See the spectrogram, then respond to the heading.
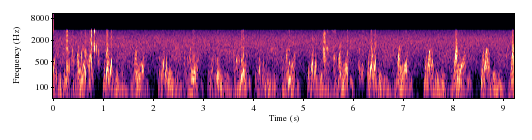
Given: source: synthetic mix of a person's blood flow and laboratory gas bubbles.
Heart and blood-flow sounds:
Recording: Doppler ultrasound of blood flow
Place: precordium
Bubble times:
0.01-0.10 s: bubbles
0.18-0.42 s: bubbles
0.53-0.93 s: bubbles
5.38-5.53 s: bubbles
5.57-5.65 s: bubbles
6.08-6.22 s: bubbles
From the record:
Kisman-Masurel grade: 223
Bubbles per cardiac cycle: several, 3 to 8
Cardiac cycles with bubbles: 10 to 50%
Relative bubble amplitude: loud (0.450 to 0.775)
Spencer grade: 2 (many but less than half of the cardiac periods contain bubble signals, singularly or in groups)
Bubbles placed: only in the low amplitude regions of the cardiac cycle

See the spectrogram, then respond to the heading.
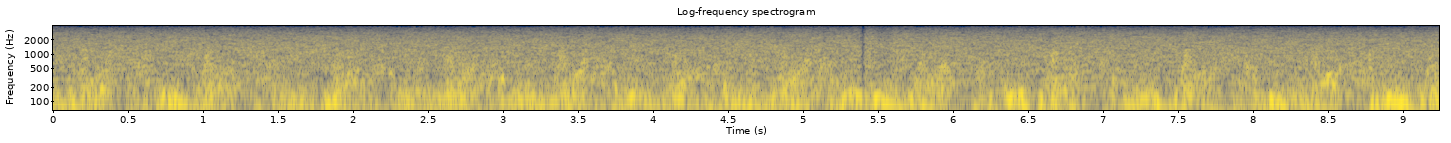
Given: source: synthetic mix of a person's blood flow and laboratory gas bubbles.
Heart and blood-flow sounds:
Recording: Doppler ultrasound of blood flow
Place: precordium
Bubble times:
9.20-9.25 s: bubbles
From the record:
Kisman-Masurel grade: 123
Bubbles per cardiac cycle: 1 to 2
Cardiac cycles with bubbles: 10 to 50%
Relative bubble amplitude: loud (0.450 to 0.775)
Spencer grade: 2 (many but less than half of the cardiac periods contain bubble signals, singularly or in groups)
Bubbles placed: anywhere in the cardiac cycle

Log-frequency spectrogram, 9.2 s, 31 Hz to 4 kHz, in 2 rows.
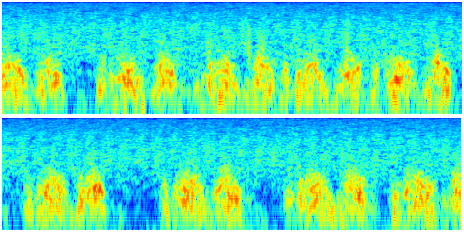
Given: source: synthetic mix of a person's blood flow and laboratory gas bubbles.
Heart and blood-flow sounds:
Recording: Doppler ultrasound of blood flow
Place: precordium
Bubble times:
0.97-1.16 s: bubbles
From the record:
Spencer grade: 2 (many but less than half of the cardiac periods contain bubble signals, singularly or in groups)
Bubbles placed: anywhere in the cardiac cycle

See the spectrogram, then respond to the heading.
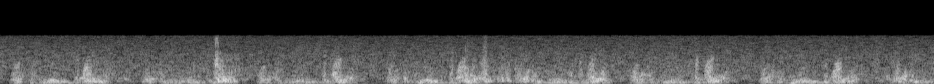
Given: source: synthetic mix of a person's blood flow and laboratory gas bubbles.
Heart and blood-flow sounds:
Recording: Doppler ultrasound of blood flow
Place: precordium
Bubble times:
2.12-2.39 s: bubbles
4.62-5.34 s: bubbles
From the record:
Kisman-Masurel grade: 123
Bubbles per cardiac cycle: 1 to 2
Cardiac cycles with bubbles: 10 to 50%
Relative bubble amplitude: loud (0.450 to 0.775)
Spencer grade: 2 (many but less than half of the cardiac periods contain bubble signals, singularly or in groups)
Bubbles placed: anywhere in the cardiac cycle

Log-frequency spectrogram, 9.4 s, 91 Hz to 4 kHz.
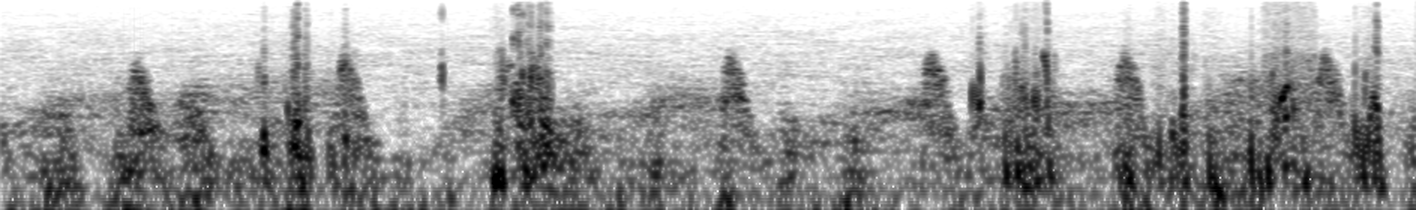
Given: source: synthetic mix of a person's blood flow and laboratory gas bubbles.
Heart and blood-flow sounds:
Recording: Doppler ultrasound of blood flow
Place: subclavian vein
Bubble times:
1.69-1.82 s: bubbles
1.88-2.11 s: bubbles
2.17-2.40 s: bubbles
2.92-2.98 s: bubbles
3.25-3.71 s: bubbles
6.45-6.58 s: bubbles
6.67-7.08 s: bubbles
7.41-7.60 s: bubbles
7.66-7.98 s: bubbles
8.01-8.15 s: bubbles
8.30-8.78 s: bubbles
8.99-9.26 s: bubbles
From the record:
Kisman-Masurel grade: 222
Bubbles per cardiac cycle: several, 3 to 8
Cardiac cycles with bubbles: 10 to 50%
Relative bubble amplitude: moderate (0.250 to 0.450)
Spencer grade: 2 (many but less than half of the cardiac periods contain bubble signals, singularly or in groups)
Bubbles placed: anywhere in the cardiac cycle

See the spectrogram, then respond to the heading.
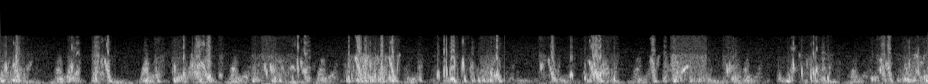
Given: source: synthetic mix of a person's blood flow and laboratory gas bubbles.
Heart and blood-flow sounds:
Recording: Doppler ultrasound of blood flow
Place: precordium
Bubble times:
0.00-0.34 s: bubbles
0.66-0.82 s: bubbles
0.91-1.17 s: bubbles
1.53-1.65 s: bubbles
1.71-2.25 s: bubbles
2.50-3.16 s: bubbles
3.43-4.02 s: bubbles
4.16-4.24 s: bubbles
4.34-5.04 s: bubbles
5.38-5.60 s: bubbles
5.66-5.76 s: bubbles
5.81-6.20 s: bubbles
6.48-7.13 s: bubbles
7.22-7.43 s: bubbles
7.76-8.34 s: bubbles
8.70-9.28 s: bubbles
From the record:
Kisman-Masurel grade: 343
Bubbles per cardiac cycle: rolling drumbeat, 9 or more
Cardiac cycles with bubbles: 100%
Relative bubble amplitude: loud (0.450 to 0.775)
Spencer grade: 3 (all of the cardiac periods contain showers or single bubble signals, but not dominating or overriding the cardiac motion signals)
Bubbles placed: only in the low amplitude regions of the cardiac cycle

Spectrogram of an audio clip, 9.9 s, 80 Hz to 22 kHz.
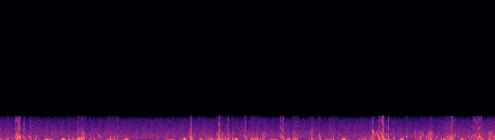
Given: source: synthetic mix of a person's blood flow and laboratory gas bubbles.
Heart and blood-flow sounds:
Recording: Doppler ultrasound of blood flow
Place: precordium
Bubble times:
0.03-0.80 s: bubbles
0.98-1.07 s: bubbles
1.33-1.93 s: bubbles
1.97-2.04 s: bubbles
2.14-2.38 s: bubbles
3.77-3.90 s: bubbles
3.95-4.69 s: bubbles
4.86-5.33 s: bubbles
5.58-5.71 s: bubbles
5.83-5.98 s: bubbles
6.17-6.29 s: bubbles
6.34-6.46 s: bubbles
6.57-6.71 s: bubbles
7.14-7.92 s: bubbles
8.10-8.17 s: bubbles
8.26-9.15 s: bubbles
9.34-9.69 s: bubbles
9.73-9.91 s: bubbles
From the record:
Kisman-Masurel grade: 332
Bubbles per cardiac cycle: rolling drumbeat, 9 or more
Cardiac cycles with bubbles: 50 to 99%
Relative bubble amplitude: moderate (0.250 to 0.450)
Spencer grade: 3 (all of the cardiac periods contain showers or single bubble signals, but not dominating or overriding the cardiac motion signals)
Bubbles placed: only in the low amplitude regions of the cardiac cycle

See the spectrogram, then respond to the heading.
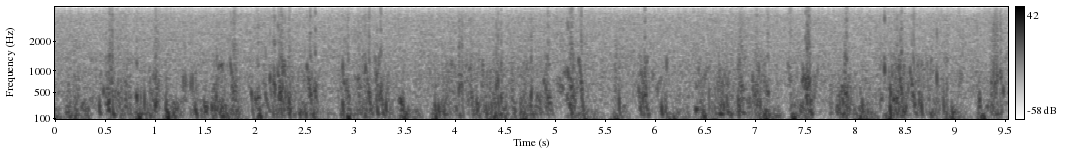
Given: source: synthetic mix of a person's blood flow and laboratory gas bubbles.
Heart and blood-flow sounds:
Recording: Doppler ultrasound of blood flow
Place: precordium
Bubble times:
0.09-0.30 s: bubbles
0.41-1.04 s: bubbles
1.08-1.89 s: bubbles
1.94-2.68 s: bubbles
2.81-3.37 s: bubbles
3.43-3.53 s: bubbles
3.77-4.53 s: bubbles
4.57-5.33 s: bubbles
5.60-5.68 s: bubbles
5.79-6.15 s: bubbles
6.38-7.17 s: bubbles
7.31-7.64 s: bubbles
7.71-8.19 s: bubbles
8.24-9.09 s: bubbles
9.21-9.30 s: bubbles
9.34-9.53 s: bubbles
From the record:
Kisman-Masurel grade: 342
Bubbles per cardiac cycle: rolling drumbeat, 9 or more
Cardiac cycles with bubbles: 100%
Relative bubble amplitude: moderate (0.250 to 0.450)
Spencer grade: 3 (all of the cardiac periods contain showers or single bubble signals, but not dominating or overriding the cardiac motion signals)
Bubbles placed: anywhere in the cardiac cycle

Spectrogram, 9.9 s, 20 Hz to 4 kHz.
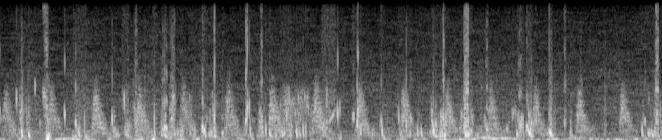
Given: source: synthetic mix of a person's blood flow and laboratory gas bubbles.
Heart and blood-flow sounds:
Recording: Doppler ultrasound of blood flow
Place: subclavian vein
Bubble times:
0.00-0.05 s: bubbles
0.24-0.49 s: bubbles
0.52-0.88 s: bubbles
0.95-1.02 s: bubbles
1.11-1.32 s: bubbles
1.65-2.10 s: bubbles
2.29-2.38 s: bubbles
2.40-2.78 s: bubbles
2.83-2.98 s: bubbles
3.02-3.29 s: bubbles
3.33-3.38 s: bubbles
3.65-3.85 s: bubbles
3.87-4.18 s: bubbles
4.22-4.71 s: bubbles
4.83-5.16 s: bubbles
5.28-5.47 s: bubbles
5.71-5.79 s: bubbles
5.97-6.22 s: bubbles
6.24-6.39 s: bubbles
6.43-6.77 s: bubbles
6.88-7.37 s: bubbles
7.60-8.12 s: bubbles
8.25-8.35 s: bubbles
8.47-8.52 s: bubbles
8.55-8.62 s: bubbles
9.61-9.94 s: bubbles
From the record:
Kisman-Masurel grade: 232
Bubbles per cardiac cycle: several, 3 to 8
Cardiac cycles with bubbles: 50 to 99%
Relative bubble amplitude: moderate (0.250 to 0.450)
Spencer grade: 3 (all of the cardiac periods contain showers or single bubble signals, but not dominating or overriding the cardiac motion signals)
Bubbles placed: anywhere in the cardiac cycle

